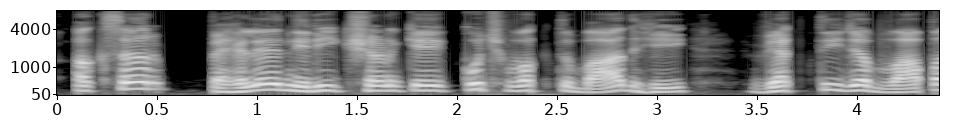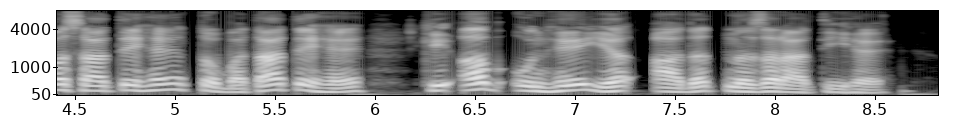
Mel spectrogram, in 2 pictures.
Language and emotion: Hindi, neutral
